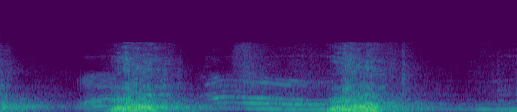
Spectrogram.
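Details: Slow-motion barking from an Airedale Terrier: two drawn-out, rough, booming bursts about three seconds apart, each trailing into a lower, sliding tonal moan.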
